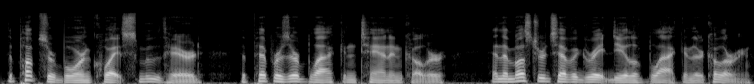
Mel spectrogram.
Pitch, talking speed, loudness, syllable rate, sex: 105 Hz, 215 wpm, -20 LUFS, 5.5 syllables/s, male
